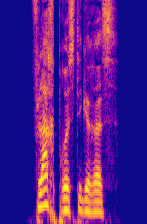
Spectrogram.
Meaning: strong/mixed nominative/accusative neuter singular comparative degree of flachbrüstig
- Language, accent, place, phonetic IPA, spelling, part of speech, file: German, Germany, Berlin, [ˈflaxˌbʁʏstɪɡəʁəs], flachbrüstigeres, adjective, De-flachbrüstigeres.ogg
